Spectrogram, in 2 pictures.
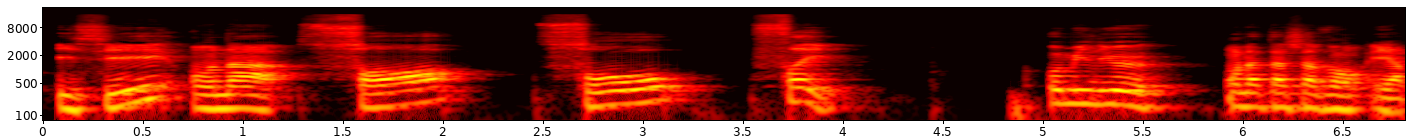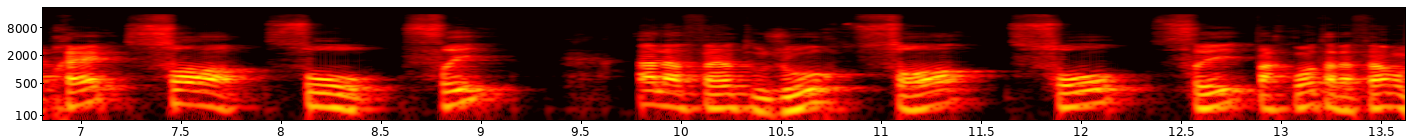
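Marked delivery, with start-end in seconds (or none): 0.7-4.0 "sa, so, si" backed and heavy; emphasize each syllable deeply; emphatic sad vowels. Shown as a demonstration. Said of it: "il faut emphatiser". 7.2-9.1 "sa, so, si" backed and heavy; emphasize each syllable deeply; emphatic sad vowels. Shown as a demonstration. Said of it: "il faut emphatiser". 10.9-12.8 "sa, so, si" backed and heavy; emphasize each syllable deeply; emphatic sad vowels. Shown as a demonstration. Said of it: "il faut emphatiser".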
